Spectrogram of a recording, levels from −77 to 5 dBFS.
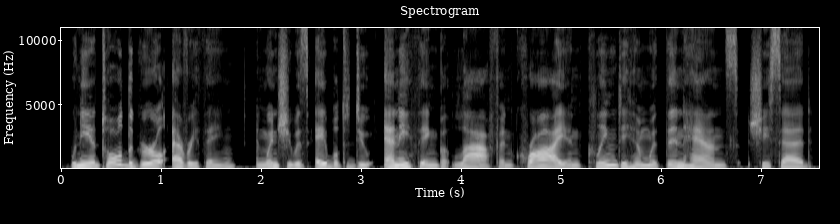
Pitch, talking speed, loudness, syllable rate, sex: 185 Hz, 220 wpm, -19 LUFS, 5.0 syllables/s, female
